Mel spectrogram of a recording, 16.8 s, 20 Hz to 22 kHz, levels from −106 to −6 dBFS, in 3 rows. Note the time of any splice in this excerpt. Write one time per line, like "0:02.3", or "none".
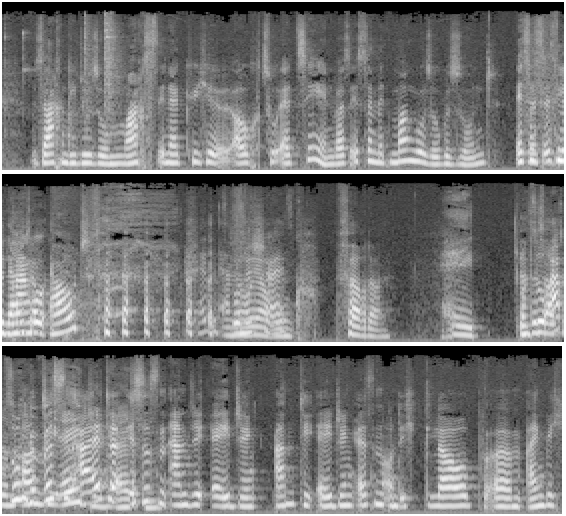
0:06.1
